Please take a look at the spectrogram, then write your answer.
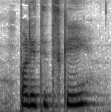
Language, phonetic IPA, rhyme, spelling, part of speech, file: Czech, [ˈpolɪtɪt͡skiː], -ɪtskiː, politický, adjective, Cs-politický.ogg
- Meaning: political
